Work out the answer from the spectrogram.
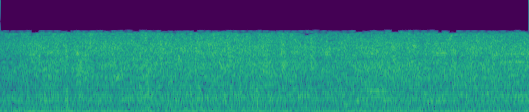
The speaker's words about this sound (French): Après une courte halte, le véhicule tout-terrain redémarre.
